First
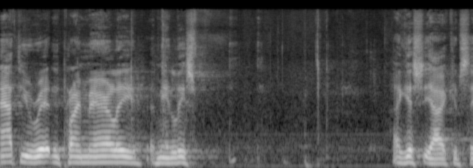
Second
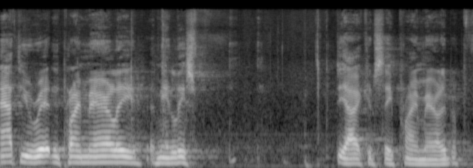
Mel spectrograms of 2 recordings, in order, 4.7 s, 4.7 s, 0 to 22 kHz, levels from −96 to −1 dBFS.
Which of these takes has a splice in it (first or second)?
second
